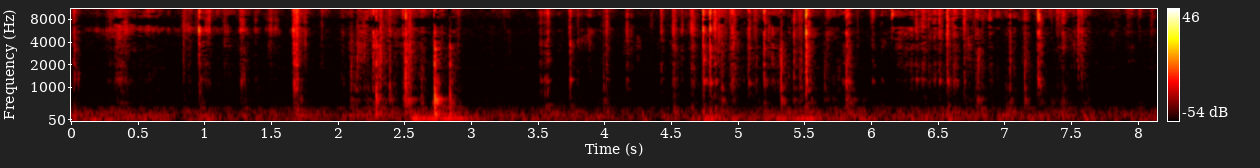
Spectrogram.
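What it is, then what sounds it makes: Soap bar being carved. A blade shaves and scrapes the embossed surface of a solid orange, palm-sized, star-shaped soap bar held in the hand, and flakes fall off. Quiet, dry, rapid scraping ticks and crisp shaving sounds patter throughout, with bright edges and a louder scrape just before the three-second mark.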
